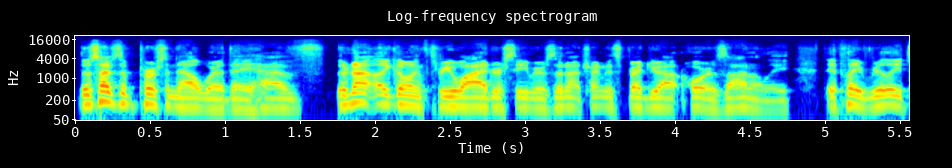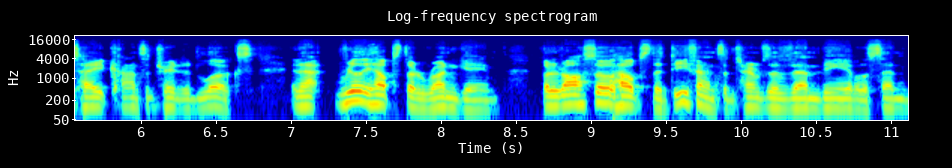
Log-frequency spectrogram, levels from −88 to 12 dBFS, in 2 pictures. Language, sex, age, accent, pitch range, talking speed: English, male, 20-39, American, 110-135 Hz, 265 wpm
